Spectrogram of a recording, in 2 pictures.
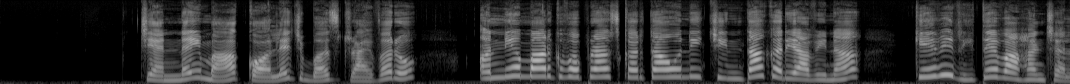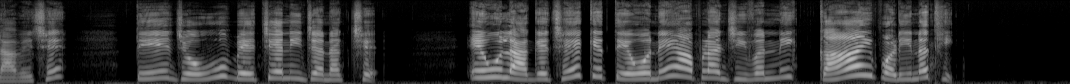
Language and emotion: Gujarati, disgusted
